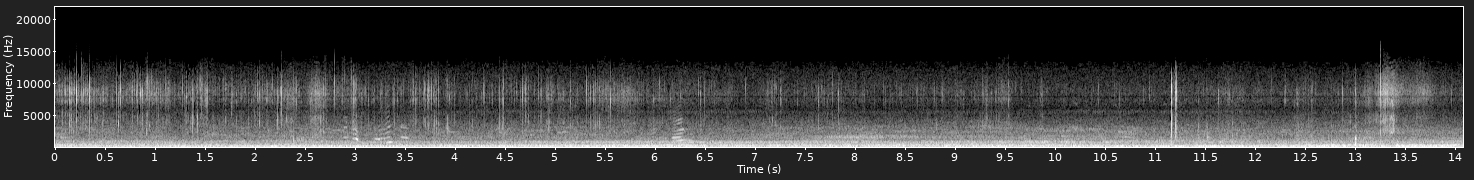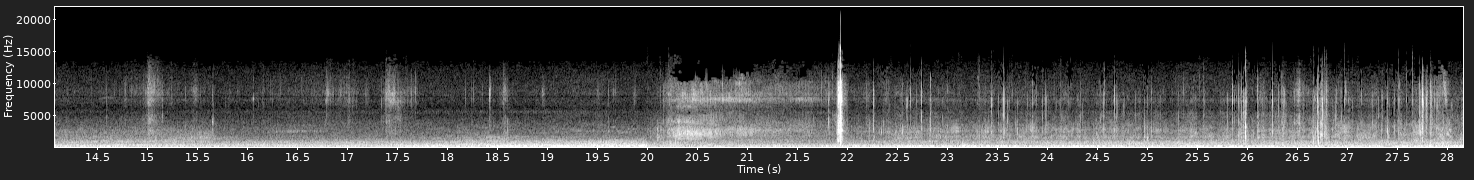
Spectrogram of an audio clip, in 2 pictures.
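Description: A steady low hum in quiet lakeside background, with small handling clicks and rustles as wet weed is picked off a fishing lure by hand, and one sharp click a little after the middle.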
